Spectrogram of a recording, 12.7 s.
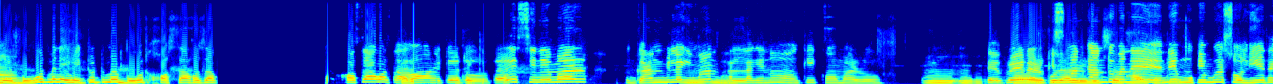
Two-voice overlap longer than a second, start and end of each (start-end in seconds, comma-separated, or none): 10.1-11.7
